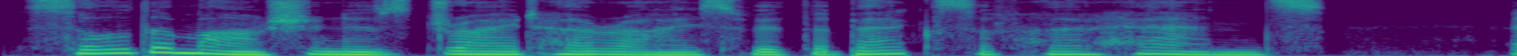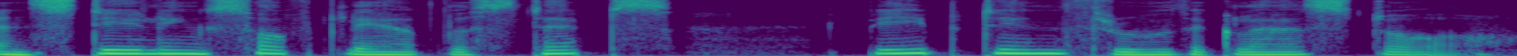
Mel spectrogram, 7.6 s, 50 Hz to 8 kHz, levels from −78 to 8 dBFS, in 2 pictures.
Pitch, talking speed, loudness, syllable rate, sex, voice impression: 155 Hz, 190 wpm, -18 LUFS, 4.4 syllables/s, male, masculine, adult-like, relaxed, weak, soft, fluent, calm, friendly, reassuring, kind, modest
